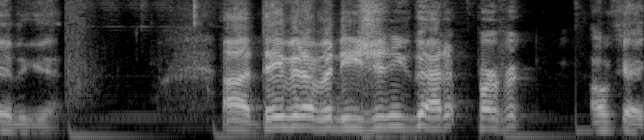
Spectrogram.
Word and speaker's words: Avanesyan: say it right say it again uh David evanesian you got it perfect okay because they've been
